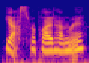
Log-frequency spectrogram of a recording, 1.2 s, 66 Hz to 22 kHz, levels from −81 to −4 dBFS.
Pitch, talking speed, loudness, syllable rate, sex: 220 Hz, 150 wpm, -19 LUFS, 4.6 syllables/s, female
